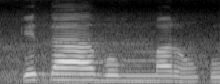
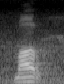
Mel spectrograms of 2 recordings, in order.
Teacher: huruf ra takhim, dibaca tebal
